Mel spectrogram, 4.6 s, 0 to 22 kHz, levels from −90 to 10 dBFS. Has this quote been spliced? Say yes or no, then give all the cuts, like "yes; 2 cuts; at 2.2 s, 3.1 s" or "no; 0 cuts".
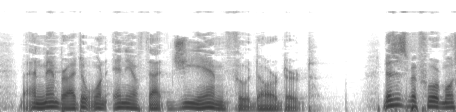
yes; 1 cut; at 2.6 s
